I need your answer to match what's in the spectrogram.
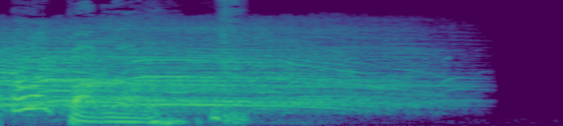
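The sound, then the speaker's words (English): A large stadium crowd roars with clapping mixed with low, drawn-out boos and a few yells as manager Bob Melvin reads the lineup of the visiting San Francisco Giants. The noise is loud throughout before fading and cutting off abruptly. “I think there's more claps than boos.”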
